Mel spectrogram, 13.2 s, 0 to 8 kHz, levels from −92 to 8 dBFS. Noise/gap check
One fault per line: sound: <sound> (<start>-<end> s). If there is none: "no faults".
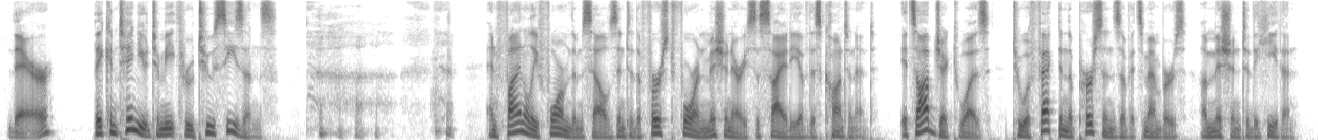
sound: laugh (3.1-4.6 s)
